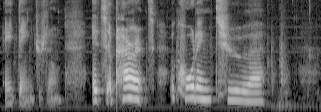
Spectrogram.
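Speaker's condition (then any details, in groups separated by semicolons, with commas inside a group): Cerebral palsy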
